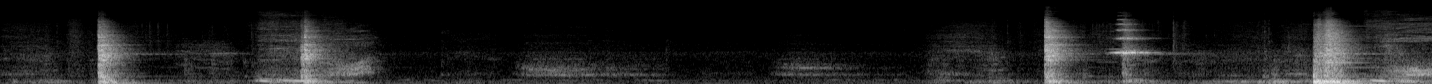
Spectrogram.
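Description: A loaded barbell clanks heavily against metal hooks.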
